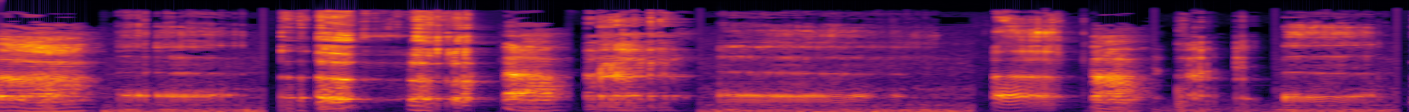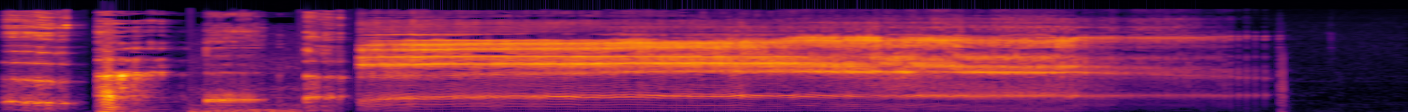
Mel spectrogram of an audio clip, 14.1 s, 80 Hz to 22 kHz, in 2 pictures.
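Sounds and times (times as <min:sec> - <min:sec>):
women burping loudly: 0:05.1 - 0:13.5.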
